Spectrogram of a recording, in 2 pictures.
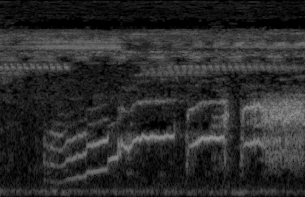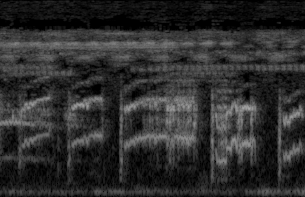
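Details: Wild red junglefowl hen calling to attract a male: loud, harsh, rising stacked notes delivered in short bursts, about eight phrases in six seconds, over a steady high insect drone.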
